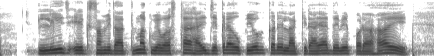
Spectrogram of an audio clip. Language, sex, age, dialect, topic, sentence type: Magahi, male, 25-30, Western, banking, statement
